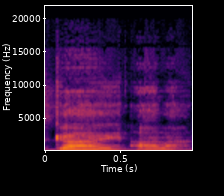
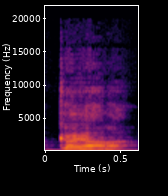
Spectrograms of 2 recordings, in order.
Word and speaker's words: Guyana: Yes, it's pronounced as Guyana. Guyana.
